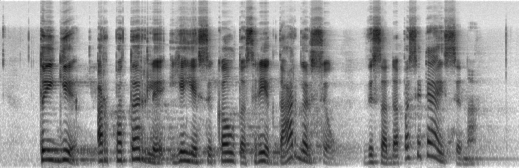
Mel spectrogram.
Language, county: Lithuanian, Panevėžys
